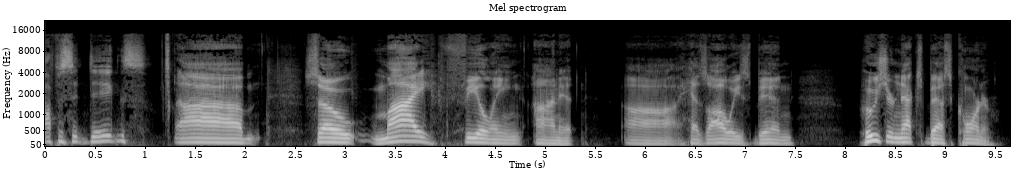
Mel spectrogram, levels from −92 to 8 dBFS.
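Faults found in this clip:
No technical faults were found in the speech signal; capture, transmission and playback show no detectable defects.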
